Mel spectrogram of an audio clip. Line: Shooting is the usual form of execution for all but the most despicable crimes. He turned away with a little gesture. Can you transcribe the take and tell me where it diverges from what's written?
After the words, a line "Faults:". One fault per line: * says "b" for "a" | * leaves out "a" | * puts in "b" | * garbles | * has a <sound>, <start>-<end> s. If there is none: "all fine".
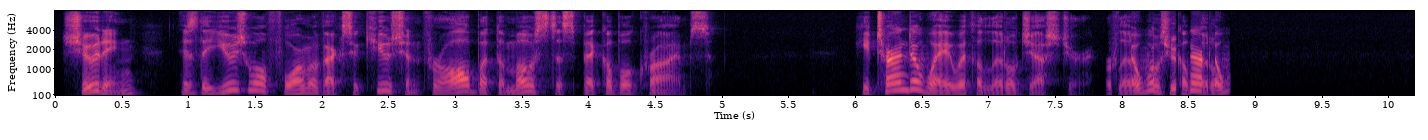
Shooting is the usual form of execution for all but the most despicable crimes. He turned away with a little gesture. [garbled]
Faults:
* garbles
